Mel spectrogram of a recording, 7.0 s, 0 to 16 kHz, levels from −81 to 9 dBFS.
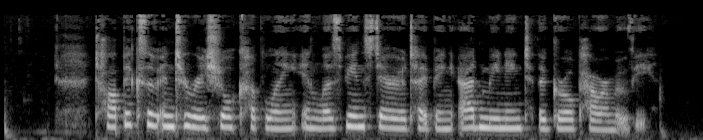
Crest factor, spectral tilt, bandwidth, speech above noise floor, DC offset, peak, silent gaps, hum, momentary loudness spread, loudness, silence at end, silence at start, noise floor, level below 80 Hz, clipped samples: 16 dB; -3 dB/octave; 12 kHz; 29 dB; under 0.1%; -2 dBFS; none; none; 14 LU; -18 LUFS; 0.6 s; 0.05 s; -46 dBFS; -60 dBFS; under 0.1%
